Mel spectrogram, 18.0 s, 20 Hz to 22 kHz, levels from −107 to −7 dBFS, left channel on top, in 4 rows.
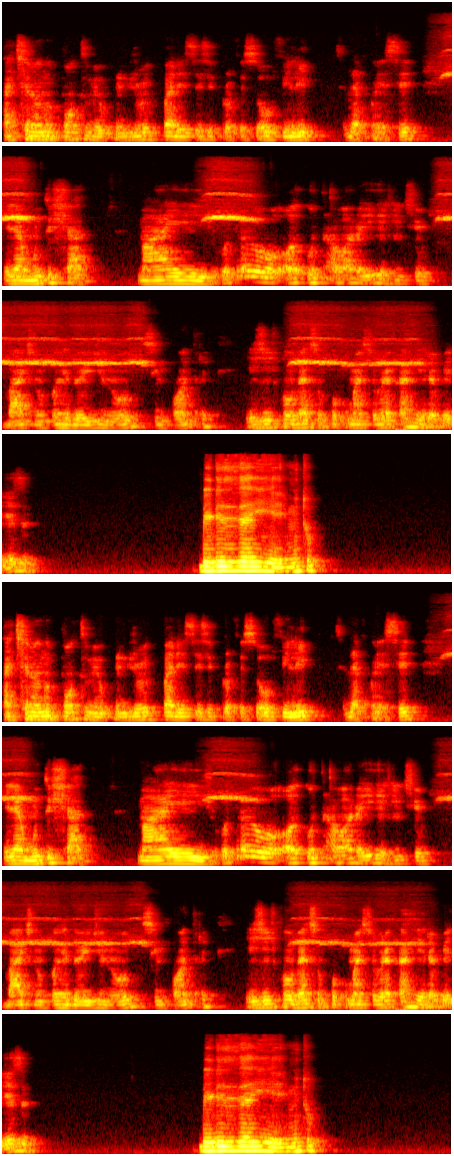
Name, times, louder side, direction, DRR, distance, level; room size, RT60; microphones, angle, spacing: voice 1, 0.0-3.1 3.4-4.1 4.5-5.3 5.9-8.7 9.0-11.1 11.4-13.8, right 3 dB, 50° right, 0.4 m, -36 dB
sound 1, 4.4-4.9 6.5-7.1 8.8-10.5 11.9-13.3, left 7 dB, 80° left, 0.7 m, -40 dB
voice 2, 15.5-16.6, left 1 dB, 30° left, 0.3 m, -21 dB
2.5 x 2.0 x 2.6 m
head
